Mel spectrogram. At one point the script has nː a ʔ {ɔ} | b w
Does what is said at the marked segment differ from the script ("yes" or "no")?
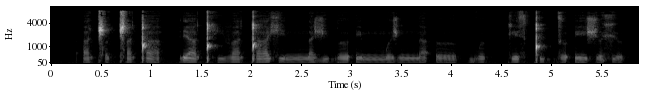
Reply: yes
